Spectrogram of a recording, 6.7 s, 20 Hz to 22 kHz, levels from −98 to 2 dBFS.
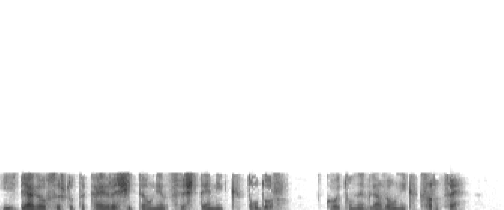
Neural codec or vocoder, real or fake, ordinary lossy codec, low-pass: none; real; AAC, 16 kbps; 7.2 kHz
